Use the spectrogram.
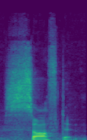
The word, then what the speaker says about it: soften: for single-family homes should soften. Do you pronounce the T in that word?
